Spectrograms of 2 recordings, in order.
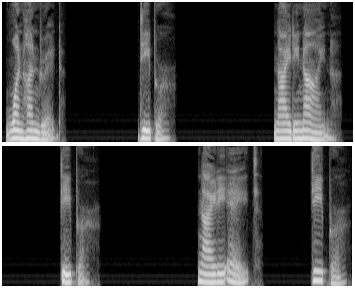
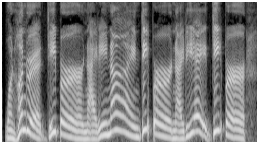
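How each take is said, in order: First: It is said slowly in a low pitch. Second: It is said quickly in a high pitch.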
